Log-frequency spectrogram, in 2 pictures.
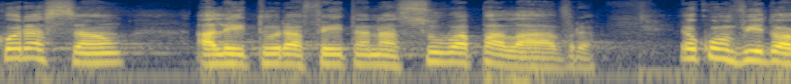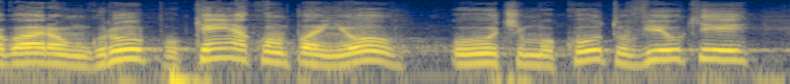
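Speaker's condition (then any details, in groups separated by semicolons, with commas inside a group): No condition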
